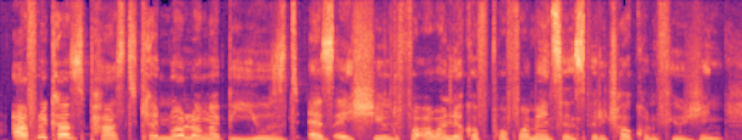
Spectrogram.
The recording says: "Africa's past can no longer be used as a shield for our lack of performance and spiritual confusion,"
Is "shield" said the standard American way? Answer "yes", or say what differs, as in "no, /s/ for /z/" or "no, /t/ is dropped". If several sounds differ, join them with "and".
yes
